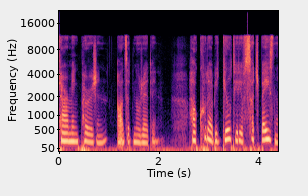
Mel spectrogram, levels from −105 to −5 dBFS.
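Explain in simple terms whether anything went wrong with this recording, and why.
Something did go wrong, near the end. At about 3.57 seconds the speech briefly stutters. A tiny slice of sound, about 64 milliseconds long, plays twice in a row. This fault is called repeated frames. Compressed audio is stored in small blocks. Here a short run of those blocks was saved or sent twice, so the player repeated it. You may hear a small click where the repeat joins. The clip also runs 64 milliseconds longer because of it.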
